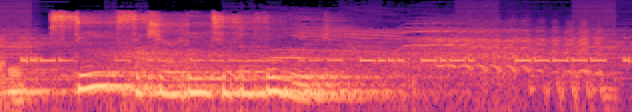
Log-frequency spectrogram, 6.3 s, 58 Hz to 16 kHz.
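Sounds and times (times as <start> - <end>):
speech: 0.1 - 3.5
horse neighing: 4.0 - 6.2.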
